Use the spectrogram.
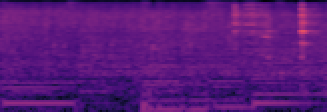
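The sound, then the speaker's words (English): Mushrooms frying in a covered pan over medium-high heat give off a steady, even sizzle with a low background hum and one short, sharp click near the end. “And my mushrooms, you have to cook it on medium high, the whole thing with the cover on, so that the mushrooms will give off their juice, their liquid.”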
